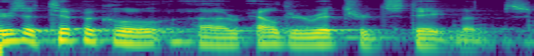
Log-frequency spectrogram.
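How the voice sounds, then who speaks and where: This man has a fairly low pitch. He speaks with an American accent. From US Pacific Northwest. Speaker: business school professor and dean; university professor speaker. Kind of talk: devotional address. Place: hall. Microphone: podium.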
